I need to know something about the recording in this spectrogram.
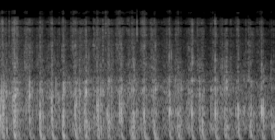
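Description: Sauce-coated chicken wings shaken hard inside a closed cardboard takeout box: a fast, even run of thuds and rattles against the cardboard that stops suddenly at the end.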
